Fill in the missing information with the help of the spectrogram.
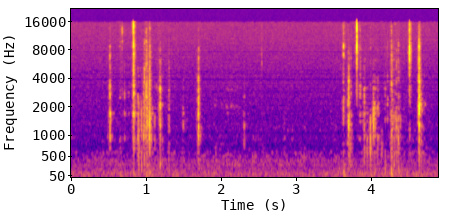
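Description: A small solid white piece of bar soap held in the fingers is carved with a metal utility knife blade, breaking off thin slices. Sharp, crisp clicks and crunches come in two bursts, one early and one near the end, with a quiet stretch of faint scraping between.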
